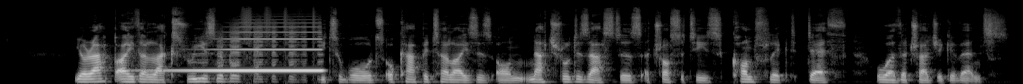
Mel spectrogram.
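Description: From 1.17 to 3.28 s, a loudspeaker feedback squeal: the microphone re-amplifies its own output until the loop runs away at 647 Hz, swelling over about a second and a half to roughly 10 dB above the speech before "towards or capitalizes on". Spectrogram: one bright horizontal line.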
